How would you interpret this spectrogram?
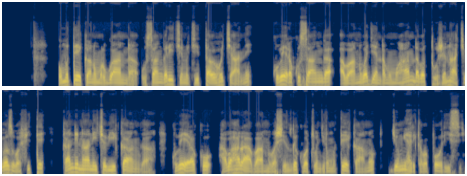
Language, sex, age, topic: Kinyarwanda, male, 25-35, government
